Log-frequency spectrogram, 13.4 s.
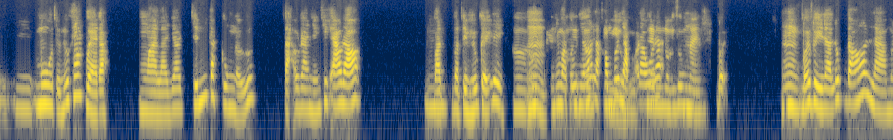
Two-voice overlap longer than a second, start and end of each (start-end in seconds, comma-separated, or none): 7.9-10.3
